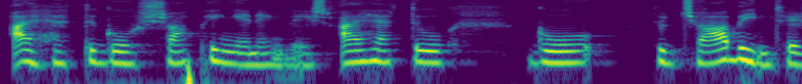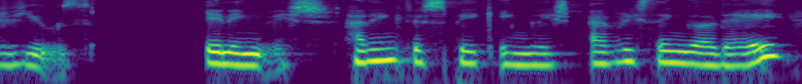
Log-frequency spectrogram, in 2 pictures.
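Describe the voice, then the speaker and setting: Middle-aged woman from Hungary, non-native English, motivational talk, emphatic, repeats phrases, lowish voice. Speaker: beauty business educator.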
